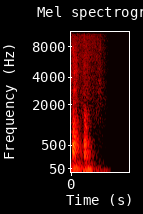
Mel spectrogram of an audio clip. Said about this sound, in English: I just sort of stand in front of the door for longer than is expected, sort of running the mental calculations in my head, and then knock on the door.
